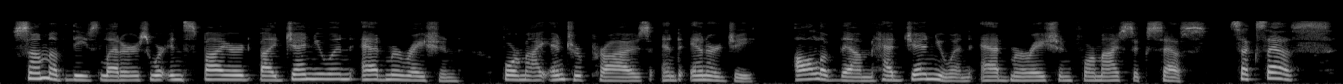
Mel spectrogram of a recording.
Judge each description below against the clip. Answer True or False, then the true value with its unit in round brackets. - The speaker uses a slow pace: True (105 wpm)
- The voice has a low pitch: False (200 Hz)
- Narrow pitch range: False (3.3 semitones)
